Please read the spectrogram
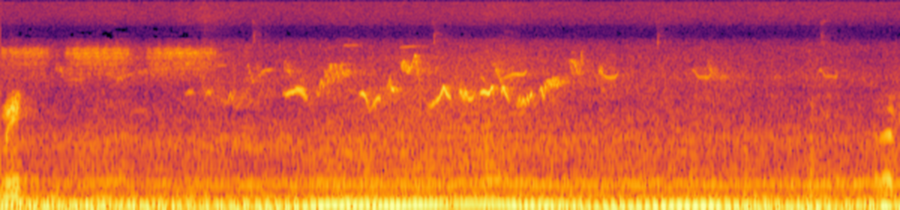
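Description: Honey bees buzzing steadily around an opened hive worked without smoke, so the bees are stirred up. A small bird chirps several times in the middle.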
